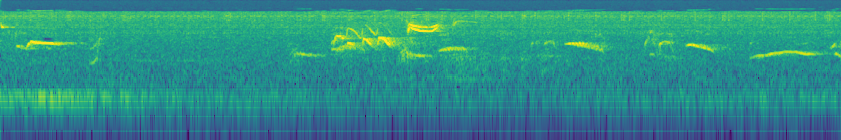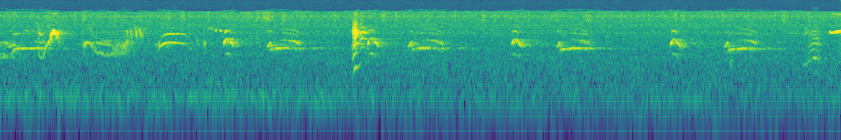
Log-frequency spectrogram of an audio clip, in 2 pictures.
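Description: European robin giving a run of thin, high, varied warbling phrases, each brief and wavering, over a steady low rumble of outdoor background noise.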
